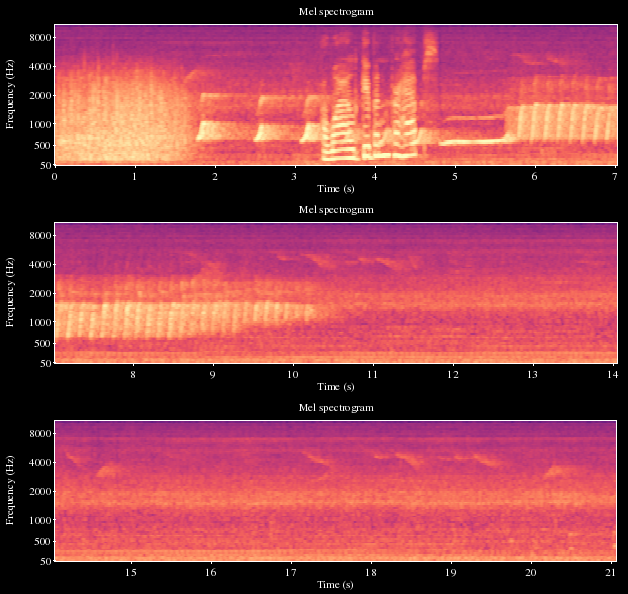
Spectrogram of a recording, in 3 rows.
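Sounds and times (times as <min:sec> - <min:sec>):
faint bird chirps: 0:01.6 - 0:12.2, 0:17.1 - 0:21.0
rapidly pulsing trill: 0:05.6 - 0:11.9.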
